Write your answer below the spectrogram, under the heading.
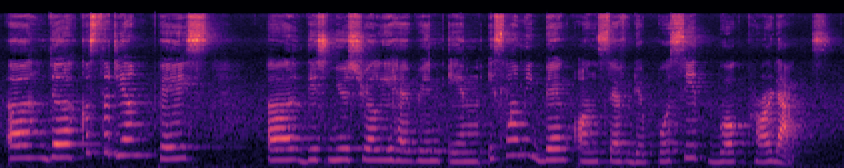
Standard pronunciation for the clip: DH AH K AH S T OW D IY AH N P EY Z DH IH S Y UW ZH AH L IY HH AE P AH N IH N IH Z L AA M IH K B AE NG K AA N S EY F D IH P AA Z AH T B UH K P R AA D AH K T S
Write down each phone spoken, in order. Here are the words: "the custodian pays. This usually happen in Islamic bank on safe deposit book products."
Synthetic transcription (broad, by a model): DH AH K AH S T OW D IY AH N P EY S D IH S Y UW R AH L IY HH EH B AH N IH N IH S L AA M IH K B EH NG K AA N S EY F D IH P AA S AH T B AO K P R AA D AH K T S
